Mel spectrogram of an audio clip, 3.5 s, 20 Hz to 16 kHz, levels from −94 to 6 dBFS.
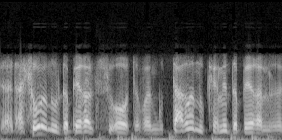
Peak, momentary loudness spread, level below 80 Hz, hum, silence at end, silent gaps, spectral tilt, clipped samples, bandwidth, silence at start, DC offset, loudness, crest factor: -2 dBFS; 6 LU; -38 dBFS; none; 0 s; none; -7 dB/octave; under 0.1%; 3.9 kHz; 0 s; under 0.1%; -16 LUFS; 16 dB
